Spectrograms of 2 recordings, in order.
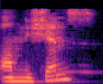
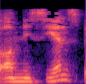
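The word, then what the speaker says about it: omniscience: امنیشنس یا امنیسینس به تلفظ دقیق‌تر، امنیسینس یعنی چی؟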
